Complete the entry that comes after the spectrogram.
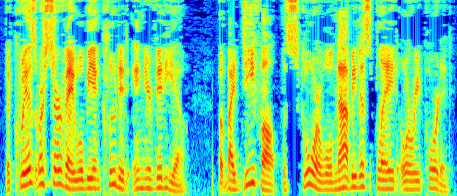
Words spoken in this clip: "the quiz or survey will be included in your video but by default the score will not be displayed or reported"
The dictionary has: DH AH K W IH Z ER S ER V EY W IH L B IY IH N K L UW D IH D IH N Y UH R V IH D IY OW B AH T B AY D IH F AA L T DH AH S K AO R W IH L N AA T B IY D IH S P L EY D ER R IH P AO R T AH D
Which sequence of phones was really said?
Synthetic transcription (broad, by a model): DH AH K W IH Z ER S ER V EY W IH L B IY IH N K L UW D IH D IH N Y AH R V IH D IY OW B AH T B AY D IH F AA L T DH AH S K AO R W IH L N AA T B IY D IH S P L EY D ER R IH P AO R T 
